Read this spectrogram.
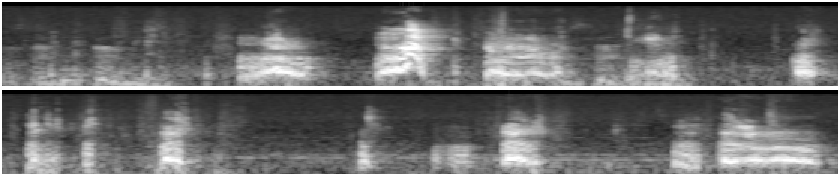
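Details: Jack Russell Terrier puppy fighting with a mandarin indoors, giving a run of short growling barks and snarls in uneven bursts, some higher-pitched yaps mixed in.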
